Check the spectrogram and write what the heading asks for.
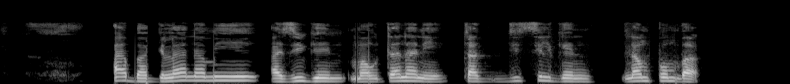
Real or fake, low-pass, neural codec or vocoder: real; 7.2 kHz; none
